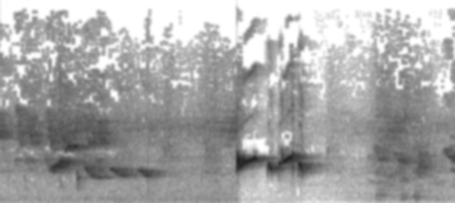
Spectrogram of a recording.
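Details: Orange-headed thrush song meant to prompt reluctant birds to sing, a mix of thin high phrases followed by a loud, clear whistled sequence with quick wavering notes, then softer chatter.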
